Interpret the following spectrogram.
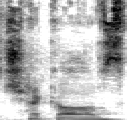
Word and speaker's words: Chekhov: gun or maybe it's chekhov's gun i can't remember how his name is pronounced if you're talking about the author the playwright is chekhov yes this is chekhov's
